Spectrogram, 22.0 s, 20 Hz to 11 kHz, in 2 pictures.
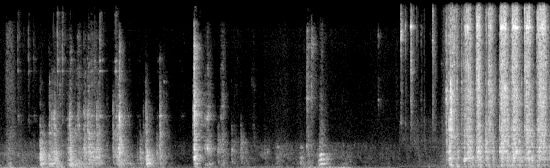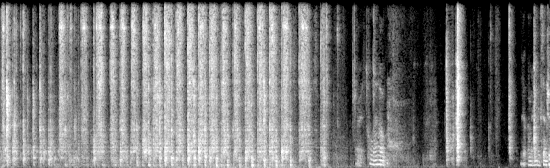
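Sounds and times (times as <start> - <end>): ratchet wrench clicking: 9.2 - 11.3.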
